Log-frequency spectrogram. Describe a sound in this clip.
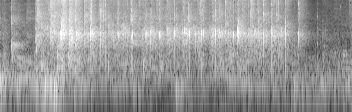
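An audience claps its hands in applause.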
